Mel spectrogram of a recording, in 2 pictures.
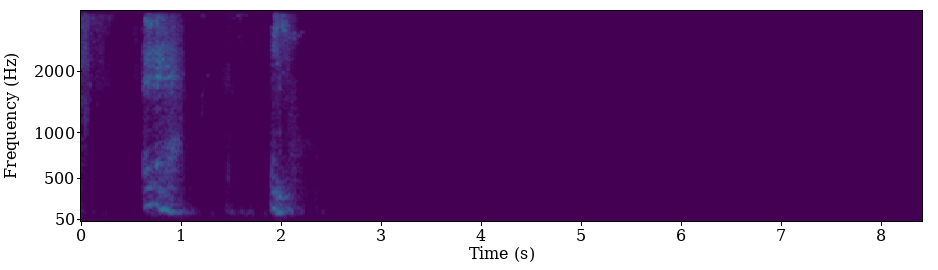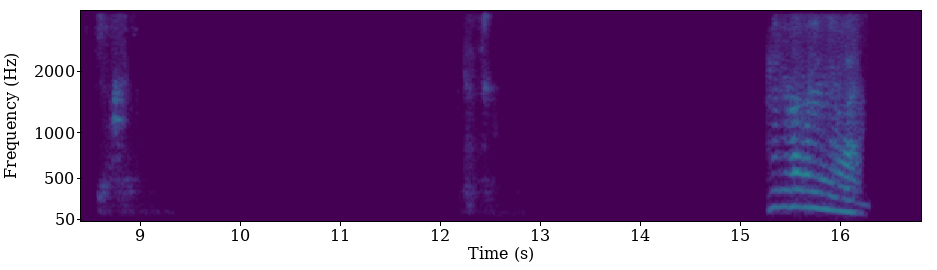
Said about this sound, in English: My bad. I had to clear my throat.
